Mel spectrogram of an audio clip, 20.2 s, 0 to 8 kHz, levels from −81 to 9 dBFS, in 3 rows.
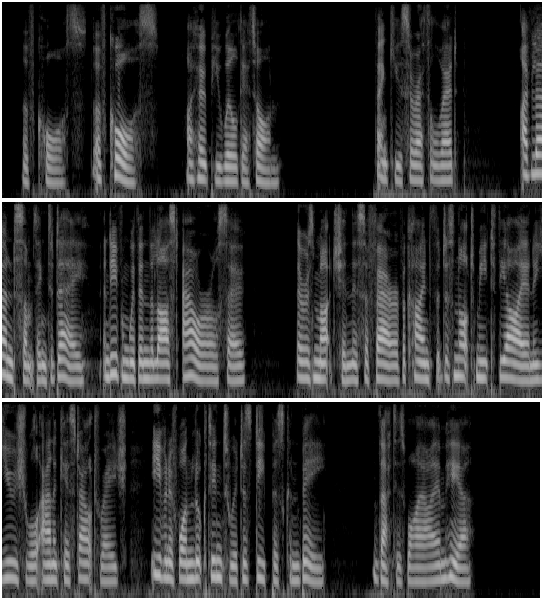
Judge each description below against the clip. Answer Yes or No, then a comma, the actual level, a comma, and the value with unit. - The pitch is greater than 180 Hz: Yes, high, 190 Hz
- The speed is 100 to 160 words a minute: No, average, 185 wpm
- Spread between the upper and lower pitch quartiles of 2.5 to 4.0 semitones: Yes, average, 2.8 semitones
